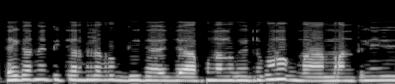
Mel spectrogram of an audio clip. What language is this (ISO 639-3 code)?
asm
